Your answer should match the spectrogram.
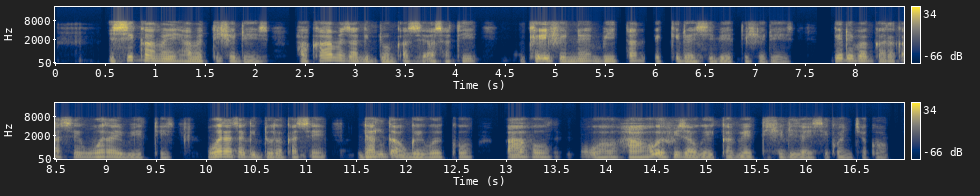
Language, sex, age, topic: Gamo, male, 18-24, government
